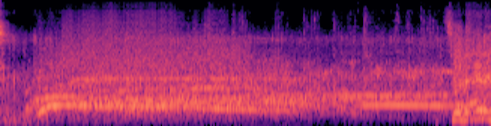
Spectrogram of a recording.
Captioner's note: cheers, applause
